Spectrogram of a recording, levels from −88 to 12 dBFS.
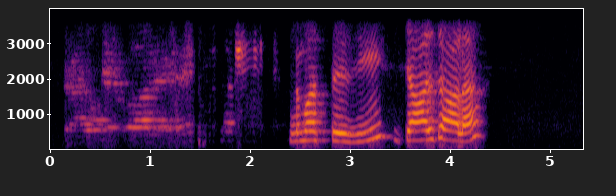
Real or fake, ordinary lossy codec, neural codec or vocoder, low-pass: real; none; none; 3.6 kHz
